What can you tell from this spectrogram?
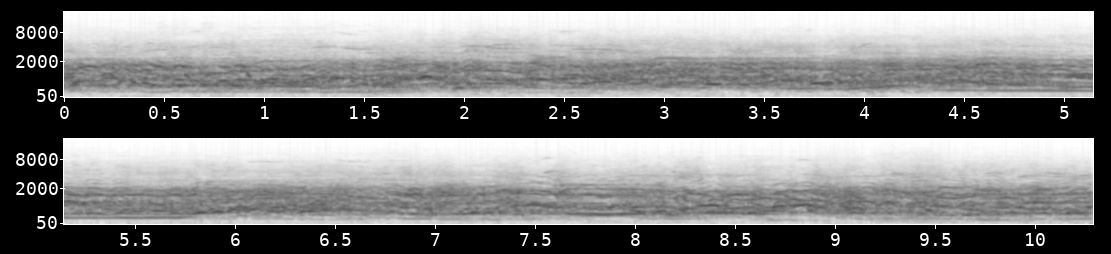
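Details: Pack of European wolves at Tama Zoological Park, Japan, in a dense overlapping chorus; blended wavering howls and yips form a steady wall of sound, with one lower drawn-out howl standing out midway.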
